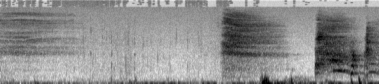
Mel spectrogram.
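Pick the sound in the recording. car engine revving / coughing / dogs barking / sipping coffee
coughing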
